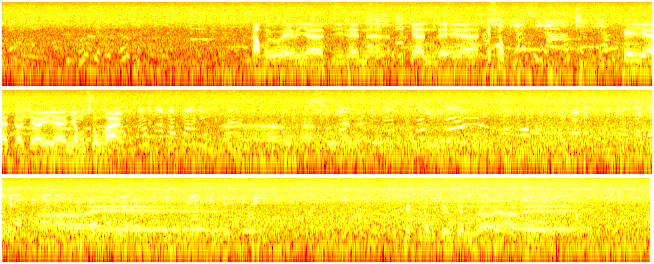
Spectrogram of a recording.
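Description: Water rushes and splashes steadily.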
